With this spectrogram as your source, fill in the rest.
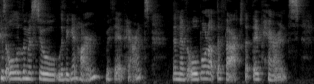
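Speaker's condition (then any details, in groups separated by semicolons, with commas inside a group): No condition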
